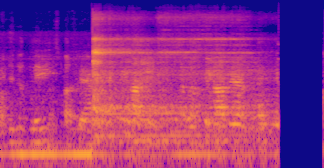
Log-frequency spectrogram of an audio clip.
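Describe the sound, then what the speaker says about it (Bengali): A Bangladesh metro rail train runs with a steady rumbling roar and rattling from the wheels, loud and continuous, briefly cutting out near the end. "ও, বাংলাদেশের মেট্রো রেল।"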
